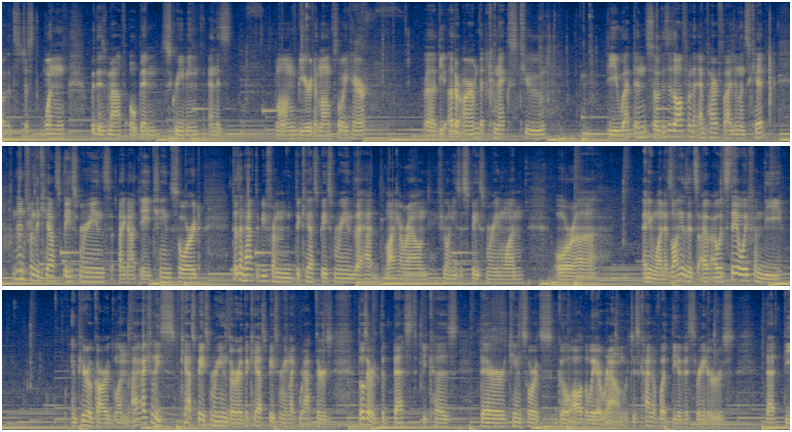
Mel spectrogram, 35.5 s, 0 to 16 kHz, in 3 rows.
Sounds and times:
Speech: 0:00.0 - 0:03.4, 0:04.0 - 0:05.6, 0:06.3 - 0:08.3, 0:09.0 - 0:23.6, 0:24.7 - 0:35.4
Music: 0:00.0 - 0:35.4.

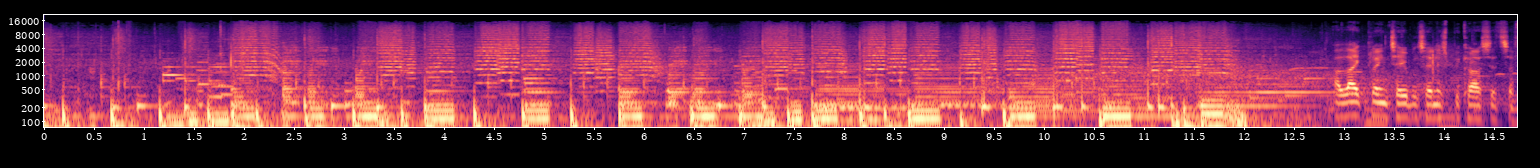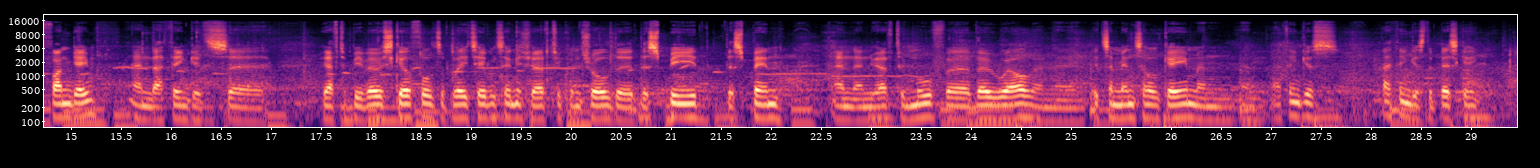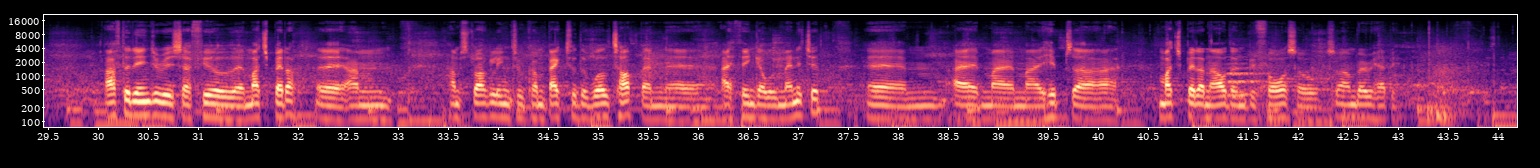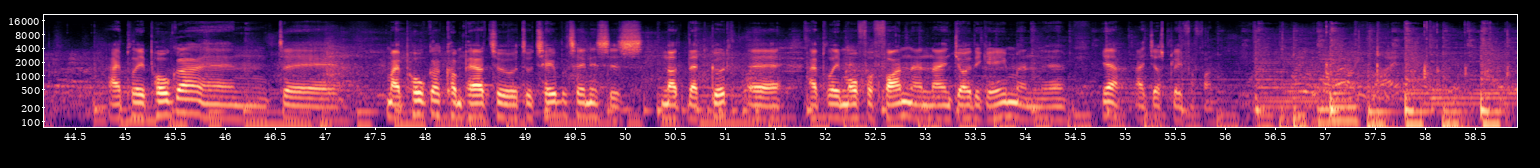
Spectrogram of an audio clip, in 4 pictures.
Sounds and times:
Music: 0:00.0 - 0:58.9
Speech: 0:12.9 - 0:29.4, 0:30.0 - 0:56.0, 0:56.6 - 0:57.9.

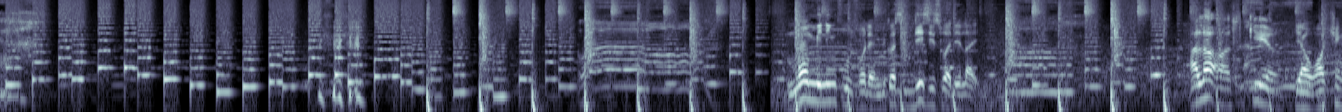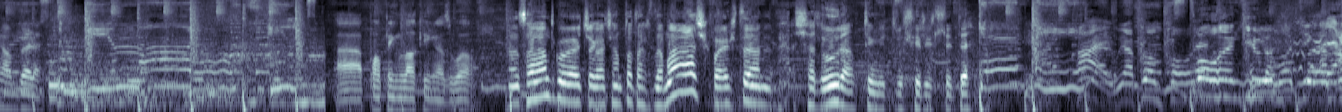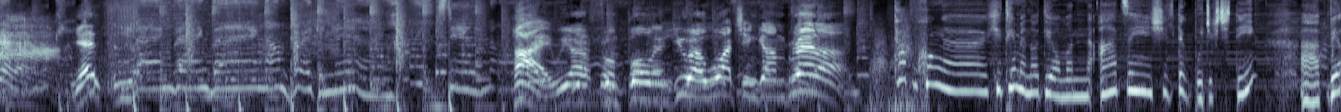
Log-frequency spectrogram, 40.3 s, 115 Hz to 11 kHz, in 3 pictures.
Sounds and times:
Exciting music: 0:00.0 - 0:40.2
Speech: 0:24.2 - 0:27.8, 0:32.0 - 0:37.6.

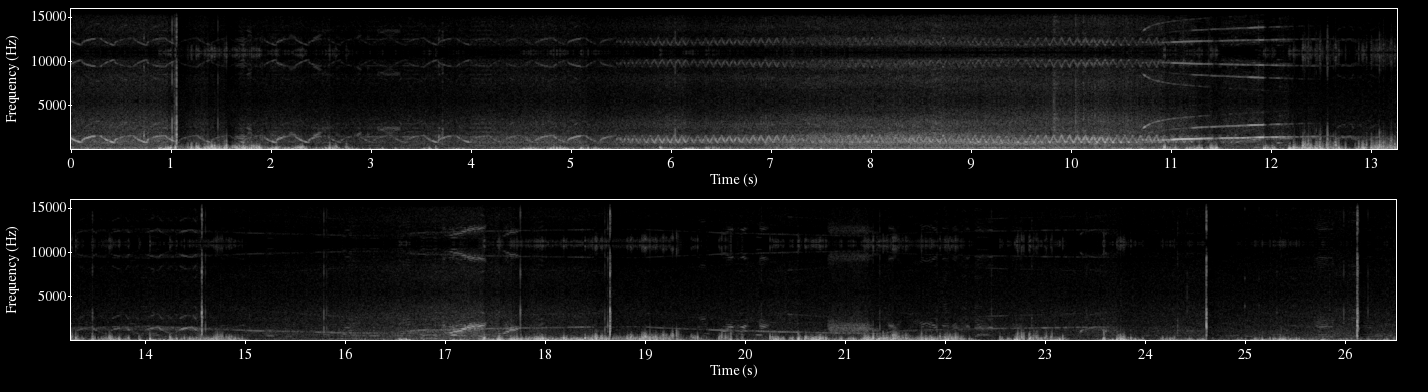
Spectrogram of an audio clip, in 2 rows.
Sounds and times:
Fire engine, fire truck (siren): 0:00.0 - 0:24.7
Speech: 0:19.6 - 0:22.7, 0:25.6 - 0:26.5.

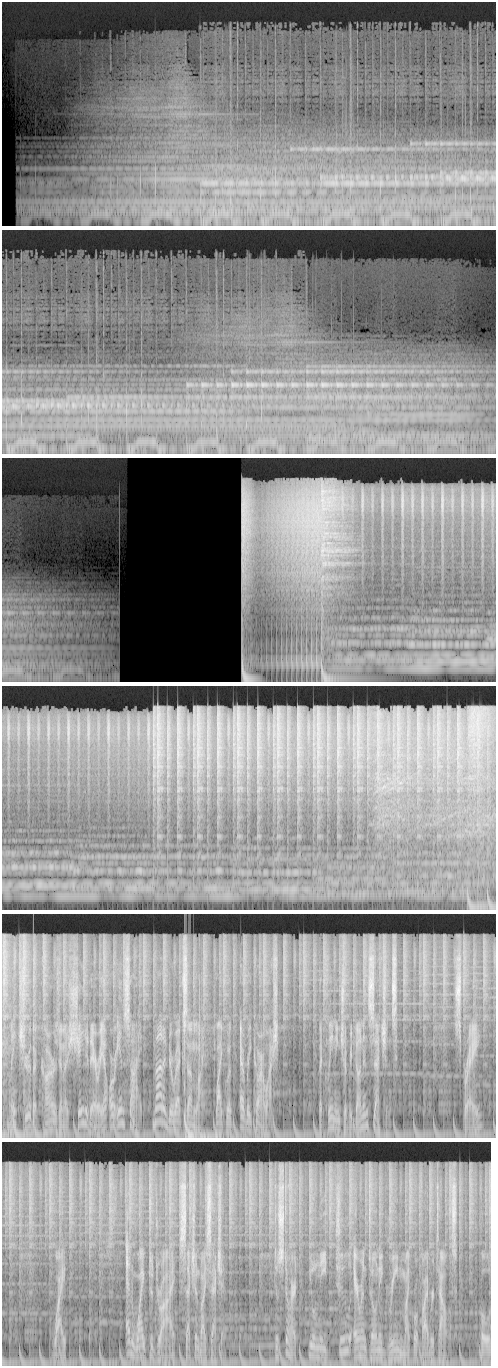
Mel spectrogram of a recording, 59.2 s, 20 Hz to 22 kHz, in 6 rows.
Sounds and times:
Music: 0:00.3 - 0:22.1, 0:24.6 - 0:59.1.

